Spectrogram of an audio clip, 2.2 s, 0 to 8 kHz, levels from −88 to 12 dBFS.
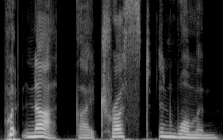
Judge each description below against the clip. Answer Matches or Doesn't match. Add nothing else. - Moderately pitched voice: Matches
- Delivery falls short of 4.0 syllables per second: Matches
